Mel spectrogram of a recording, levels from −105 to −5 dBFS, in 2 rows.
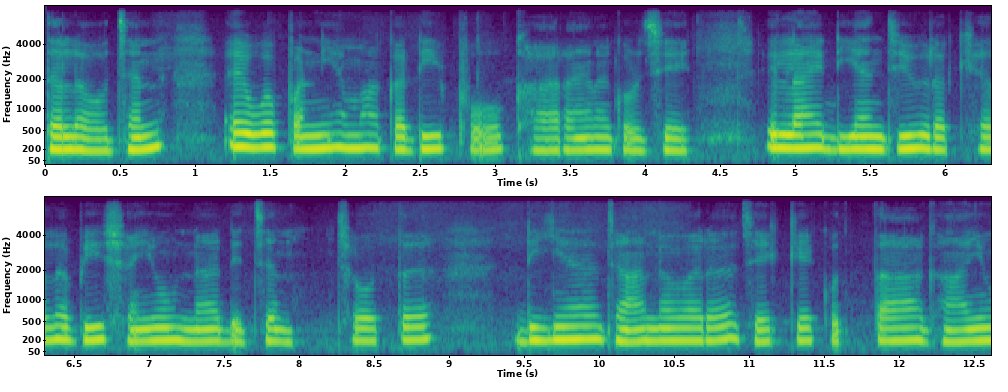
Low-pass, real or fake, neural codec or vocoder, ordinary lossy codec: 7.2 kHz; real; none; none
